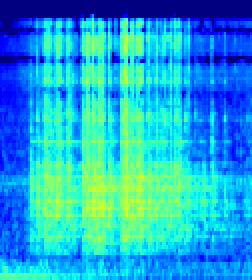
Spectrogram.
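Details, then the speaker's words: Driveline clunk check (inner joint good, outer joint suspected): scraping, rattling grind swells and fades as drive is selected with engine running; vehicle then slides backwards, won't drive. Broken outer driveline joint suspected, not confirmed. "Wow have a look at that all right here we are engine running let's select Drive oh that doesn't sound"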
